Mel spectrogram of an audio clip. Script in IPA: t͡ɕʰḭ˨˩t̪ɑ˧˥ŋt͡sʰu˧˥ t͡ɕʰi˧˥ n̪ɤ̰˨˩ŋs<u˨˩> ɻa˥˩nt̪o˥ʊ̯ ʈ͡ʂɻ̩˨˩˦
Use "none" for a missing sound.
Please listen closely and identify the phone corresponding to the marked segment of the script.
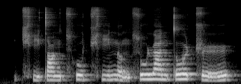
u˥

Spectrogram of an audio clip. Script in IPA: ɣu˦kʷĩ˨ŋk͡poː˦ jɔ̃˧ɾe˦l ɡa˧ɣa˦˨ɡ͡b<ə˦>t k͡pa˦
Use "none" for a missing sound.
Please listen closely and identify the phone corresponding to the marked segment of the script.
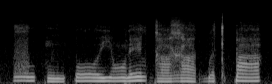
ə˦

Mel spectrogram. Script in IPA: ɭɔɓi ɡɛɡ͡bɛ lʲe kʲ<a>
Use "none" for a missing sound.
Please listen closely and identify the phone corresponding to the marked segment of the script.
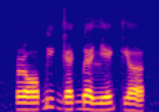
ɐ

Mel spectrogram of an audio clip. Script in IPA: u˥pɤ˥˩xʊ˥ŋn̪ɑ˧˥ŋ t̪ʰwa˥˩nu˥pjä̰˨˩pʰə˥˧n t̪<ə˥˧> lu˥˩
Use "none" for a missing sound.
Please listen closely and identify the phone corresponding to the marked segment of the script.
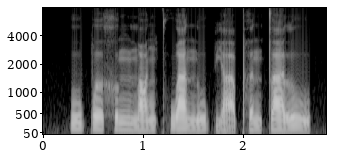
ä˥˧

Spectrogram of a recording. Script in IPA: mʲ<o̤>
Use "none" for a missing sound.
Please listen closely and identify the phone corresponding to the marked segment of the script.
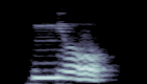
o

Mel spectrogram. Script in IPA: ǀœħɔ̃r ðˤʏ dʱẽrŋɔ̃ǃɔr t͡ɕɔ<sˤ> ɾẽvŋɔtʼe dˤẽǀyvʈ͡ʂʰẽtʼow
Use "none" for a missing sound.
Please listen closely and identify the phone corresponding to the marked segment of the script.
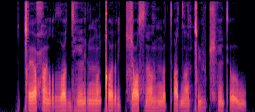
sˤ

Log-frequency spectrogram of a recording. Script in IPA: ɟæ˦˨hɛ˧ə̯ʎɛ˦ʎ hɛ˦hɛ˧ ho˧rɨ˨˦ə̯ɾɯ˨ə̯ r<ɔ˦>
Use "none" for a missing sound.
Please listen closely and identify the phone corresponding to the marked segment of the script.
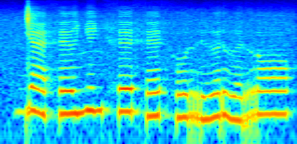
ɔ˦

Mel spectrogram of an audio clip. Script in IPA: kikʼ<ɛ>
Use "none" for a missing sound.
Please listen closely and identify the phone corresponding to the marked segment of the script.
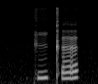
ɛ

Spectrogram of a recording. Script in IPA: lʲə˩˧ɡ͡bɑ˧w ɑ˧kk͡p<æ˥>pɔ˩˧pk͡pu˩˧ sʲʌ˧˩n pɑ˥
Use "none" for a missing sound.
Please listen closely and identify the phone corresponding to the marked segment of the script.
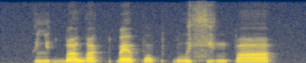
æ˥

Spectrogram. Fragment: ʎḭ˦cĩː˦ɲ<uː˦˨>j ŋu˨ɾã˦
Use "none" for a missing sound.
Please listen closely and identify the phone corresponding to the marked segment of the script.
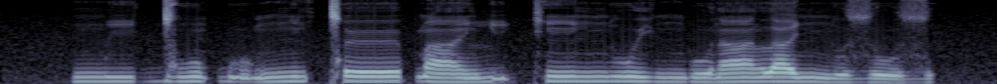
uː˦˨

